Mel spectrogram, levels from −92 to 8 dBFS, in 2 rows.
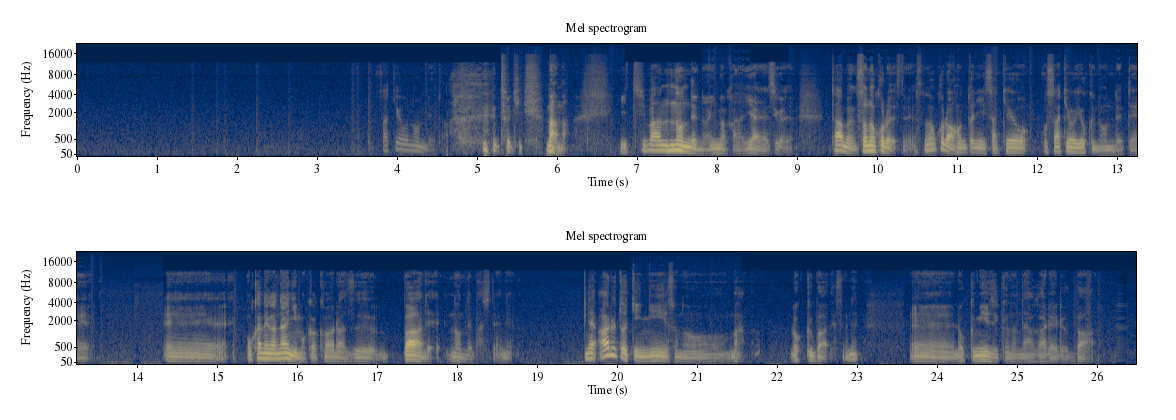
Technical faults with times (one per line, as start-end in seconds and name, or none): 13.57-14.29 comfort noise in place of the background
18.85-19.57 comfort noise in place of the background
23.23-23.59 comfort noise in place of the background
26.29-26.50 comfort noise in place of the background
